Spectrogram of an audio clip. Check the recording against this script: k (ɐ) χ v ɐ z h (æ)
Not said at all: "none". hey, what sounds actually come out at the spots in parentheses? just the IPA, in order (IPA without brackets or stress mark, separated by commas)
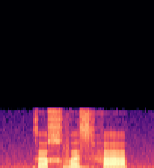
ɐ, a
